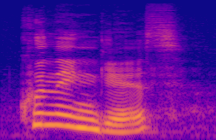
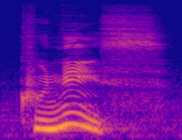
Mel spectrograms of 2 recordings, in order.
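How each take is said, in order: First: The word is said in its full, longer form. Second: The word is said in a shortened, clipped form. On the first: "I'll try to read it slower" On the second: "In Tashkent dialect and in the capital city, we tend to shorten words"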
